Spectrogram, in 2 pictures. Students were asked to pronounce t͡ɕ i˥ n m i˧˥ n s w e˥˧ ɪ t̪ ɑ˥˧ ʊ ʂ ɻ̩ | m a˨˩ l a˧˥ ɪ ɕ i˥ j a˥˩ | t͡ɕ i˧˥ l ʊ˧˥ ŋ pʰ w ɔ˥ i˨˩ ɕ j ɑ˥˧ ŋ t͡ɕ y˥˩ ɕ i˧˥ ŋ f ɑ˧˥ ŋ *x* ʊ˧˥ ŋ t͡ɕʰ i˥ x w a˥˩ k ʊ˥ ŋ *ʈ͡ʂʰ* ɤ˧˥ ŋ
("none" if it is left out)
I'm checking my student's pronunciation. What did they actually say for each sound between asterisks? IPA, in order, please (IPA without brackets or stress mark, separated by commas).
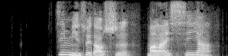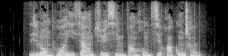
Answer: x, ʈ͡ʂʰ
